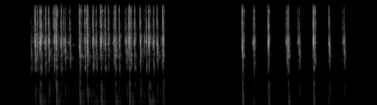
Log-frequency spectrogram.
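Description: Computer keyboard keystrokes: a fast, dense run of typing for about two seconds, a pause, then eight separate keystrokes about a second and a half in from the last third, one for each letter of a title being typed out.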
